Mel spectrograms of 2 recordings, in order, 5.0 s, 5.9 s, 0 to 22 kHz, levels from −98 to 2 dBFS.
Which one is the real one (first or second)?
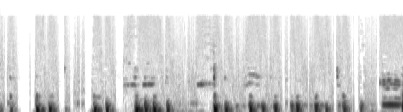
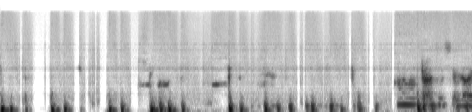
first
